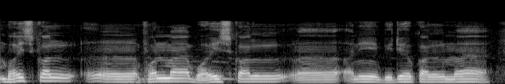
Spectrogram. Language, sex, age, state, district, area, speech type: Nepali, male, 60+, West Bengal, Kalimpong, rural, spontaneous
